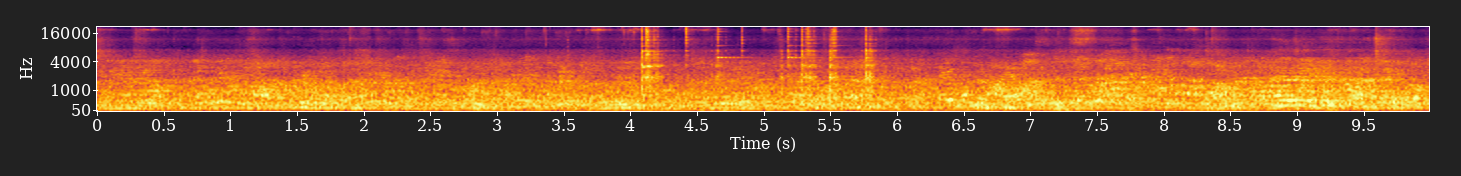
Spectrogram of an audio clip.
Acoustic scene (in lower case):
restaurant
